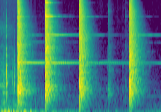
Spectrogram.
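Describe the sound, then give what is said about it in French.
A small hammer strikes a mechanical alarm clock four times at uneven intervals to break it in two, each sharp metallic whack leaving a bright bell-like ring hanging in the air. No one speaks. “Grâce à ce petit marteau, nous voici avec deux temps.”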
